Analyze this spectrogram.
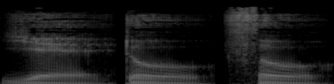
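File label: "yetotho", concatenated syllables; Affixing experiment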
